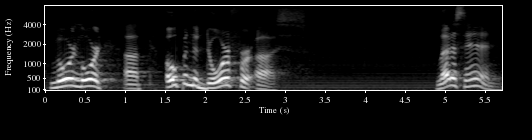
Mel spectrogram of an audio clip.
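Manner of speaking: loud begging voice; shut-out guests crying to the Lord, loud and desperate; pleading cry. Acted. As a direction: hammer on the door with your voice.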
